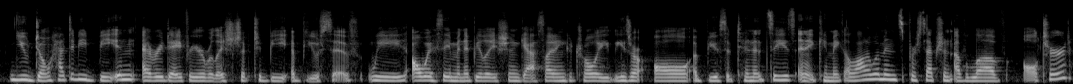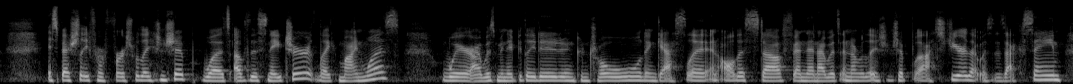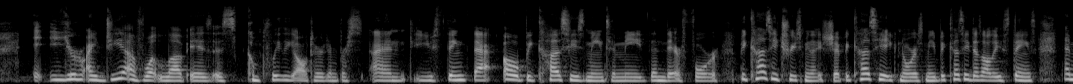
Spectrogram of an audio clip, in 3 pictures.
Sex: female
